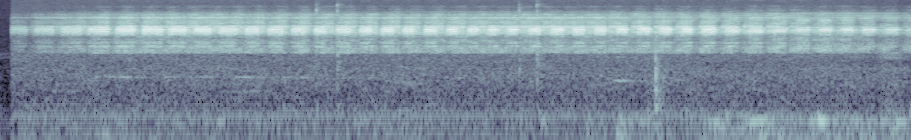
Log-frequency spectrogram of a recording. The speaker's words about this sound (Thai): จักจั่นเป็นแมลงที่ถือกำเนิดเกิดมาบนโลกนี้ยาวนานมากๆค่ะ ยาวนานก่อนที่จะมีมนุษย์เกิดขึ้นบนโลกใบนี้ซะอีกนะคะ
